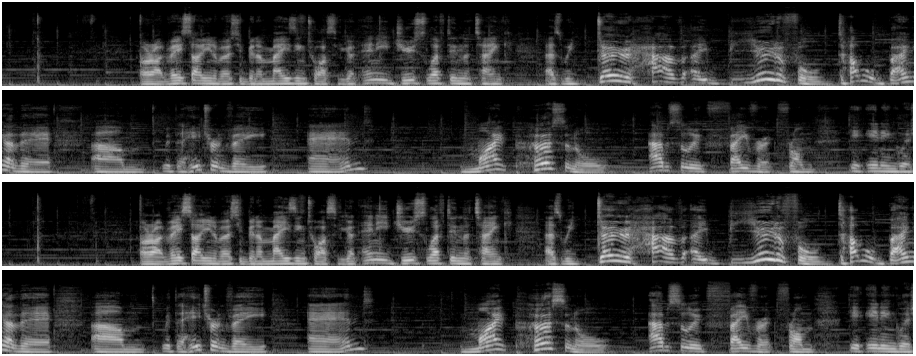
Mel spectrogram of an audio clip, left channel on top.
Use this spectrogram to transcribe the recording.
All right, VSTAR Universe, you've been amazing to us. Have you got any juice left in the tank? As we do have a beautiful double banger there with the Heatran V and my personal absolute favorite from, in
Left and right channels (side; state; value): both; normal; correlation 0.72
